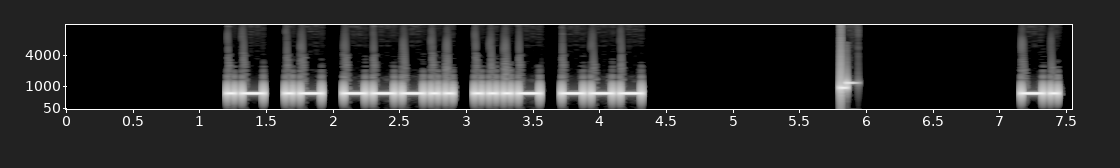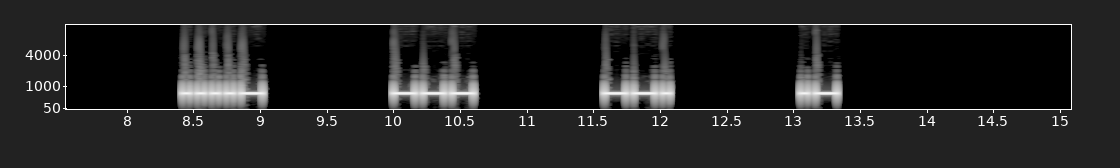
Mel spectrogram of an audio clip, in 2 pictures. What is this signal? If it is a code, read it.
Morse code, heard as a keyed tone, about 22 wpm, spaced as for 11 wpm, 700 Hz. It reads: AA8VO N4OGA
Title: USA Call Signs - 5 Characters - 6x Character Spacing - 22wpm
